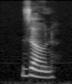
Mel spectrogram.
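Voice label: "zone", American English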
